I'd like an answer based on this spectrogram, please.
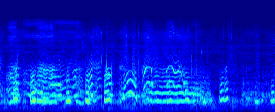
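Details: Six-day-old White German Shepherd puppies from the B litter of the "of White Night" kennel whine and squeal almost without pause, overlapping wavering, arched cries in quick succession, some rising and falling in long bends.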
